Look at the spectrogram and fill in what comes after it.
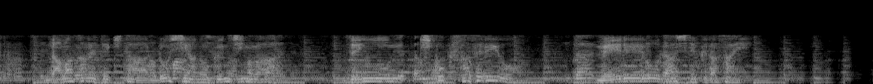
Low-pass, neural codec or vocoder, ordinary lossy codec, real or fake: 7.2 kHz; vocoder, 24 kHz, 100 mel bands, Vocos; AAC, 16 kbps; fake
